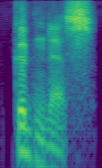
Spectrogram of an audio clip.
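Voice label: "goodness", American English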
